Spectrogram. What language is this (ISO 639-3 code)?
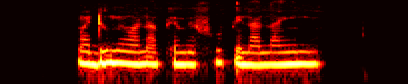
swa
